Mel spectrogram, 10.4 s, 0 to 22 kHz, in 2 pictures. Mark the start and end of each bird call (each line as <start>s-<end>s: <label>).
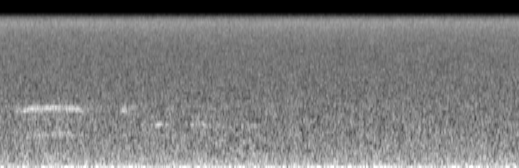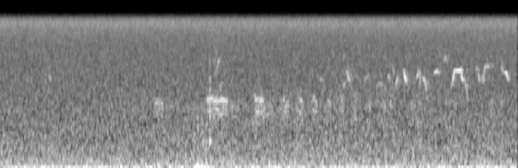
0.0s-1.7s: Erckel's Francolin (Pternistis erckelii)
6.6s-8.9s: Erckel's Francolin (Pternistis erckelii)
8.5s-10.3s: House Finch (Haemorhous mexicanus)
